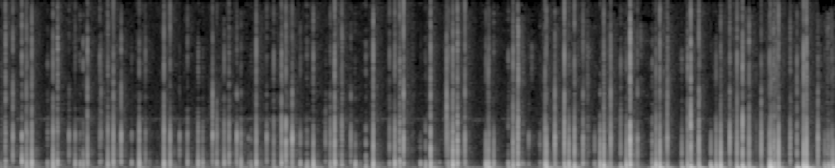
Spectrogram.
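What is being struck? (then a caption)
Konjac sponge scratched and tapped with fingernails. A pink heart-shaped konjac face sponge is scratched and tapped by long nails. Quick, irregular dry crackly taps and scrapes come in a dense run of short clicks. There are brief bright transients over a low, steady hum.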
